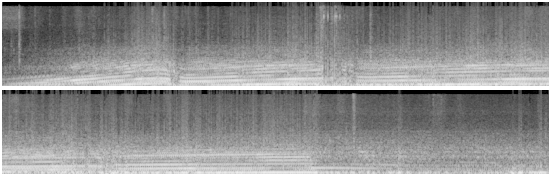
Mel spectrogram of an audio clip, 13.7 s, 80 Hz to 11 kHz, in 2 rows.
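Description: A Mercedes-AMG GT43 in sport exhaust and drive mode accelerates hard: a loud, close, continuous engine roar climbing in pitch, with brief dips at gear shifts before rising again.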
